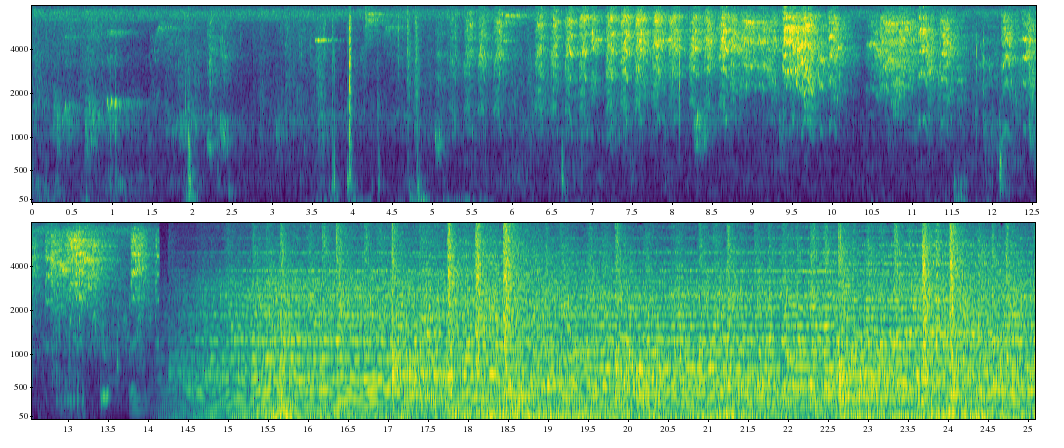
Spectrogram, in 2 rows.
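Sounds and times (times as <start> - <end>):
birds calling: 3.4 - 14.2.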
